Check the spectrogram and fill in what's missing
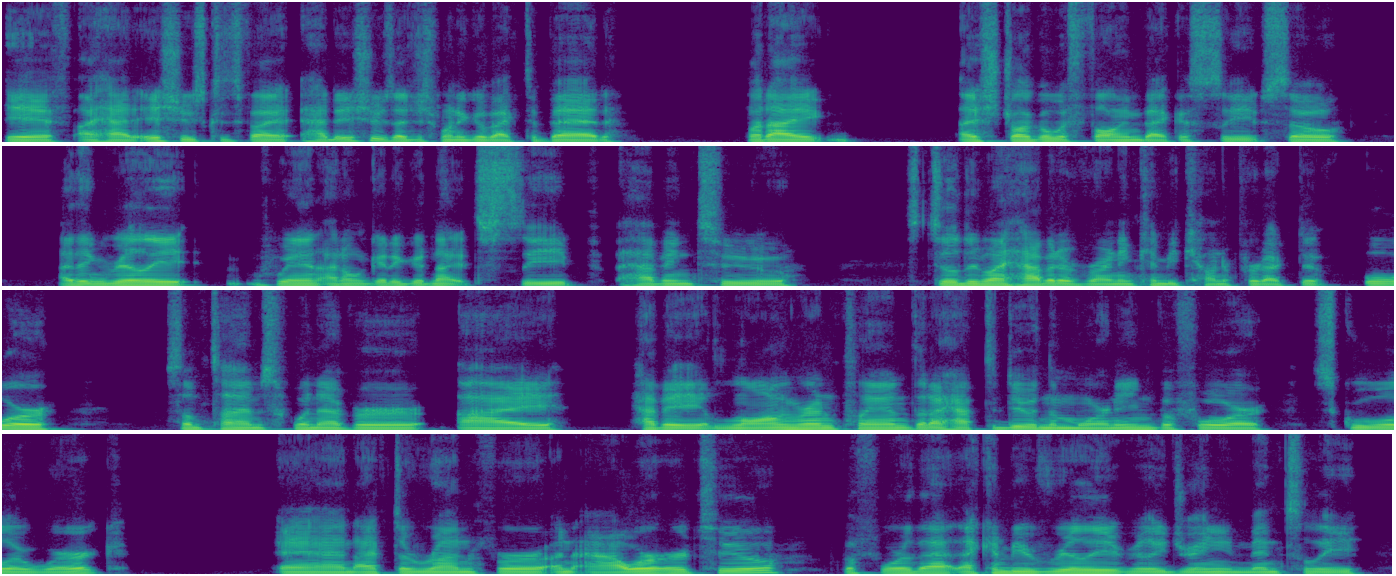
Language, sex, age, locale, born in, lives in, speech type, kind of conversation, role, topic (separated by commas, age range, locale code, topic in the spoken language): English, male, 18-19, en-US, United States, United States, conversation, unstructured, none, What habit could you redesign so your days feel lighter and still move you toward what you want?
